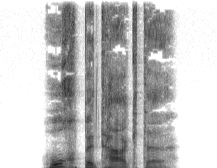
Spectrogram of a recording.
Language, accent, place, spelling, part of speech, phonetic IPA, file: German, Germany, Berlin, hochbetagte, adjective, [ˈhoːxbəˌtaːktə], De-hochbetagte.ogg
- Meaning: inflection of hochbetagt: 1. strong/mixed nominative/accusative feminine singular 2. strong nominative/accusative plural 3. weak nominative all-gender singular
